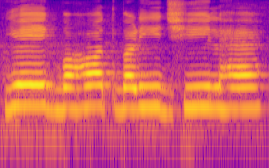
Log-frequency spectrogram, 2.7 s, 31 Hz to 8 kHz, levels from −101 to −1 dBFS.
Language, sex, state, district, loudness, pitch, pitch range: Hindi, female, Madhya Pradesh, Umaria, -13 LUFS, 230 Hz, 225-235 Hz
